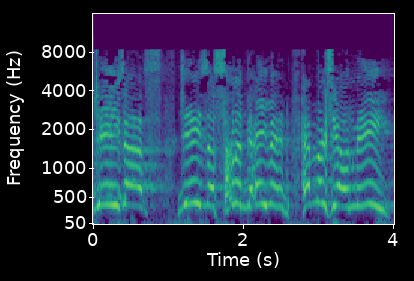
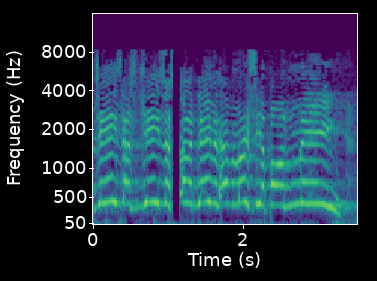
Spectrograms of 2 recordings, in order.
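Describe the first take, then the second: First: High-pitched, drawn-out beggar's cry; hollering. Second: Hollering louder. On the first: Blind man calling to passing Jesus, hollering. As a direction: call out desperately over a crowd, pitched high. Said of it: "He starts hollering". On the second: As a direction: holler high, stretching out the final plea. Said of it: "he laughs louder". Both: Retold or imitated.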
